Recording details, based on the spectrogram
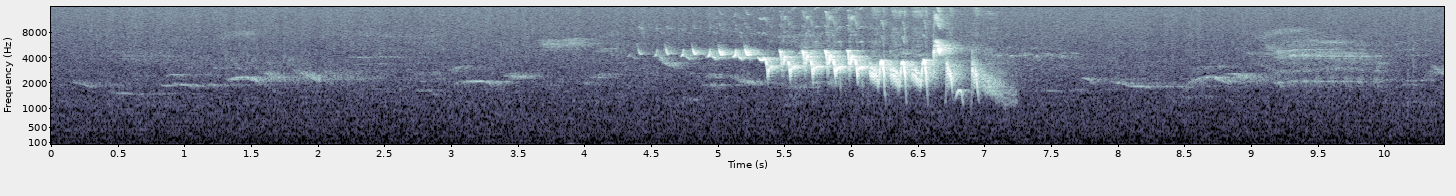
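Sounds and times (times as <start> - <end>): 
common chaffinch Fringilla coelebs song: 4.8 - 7.2.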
